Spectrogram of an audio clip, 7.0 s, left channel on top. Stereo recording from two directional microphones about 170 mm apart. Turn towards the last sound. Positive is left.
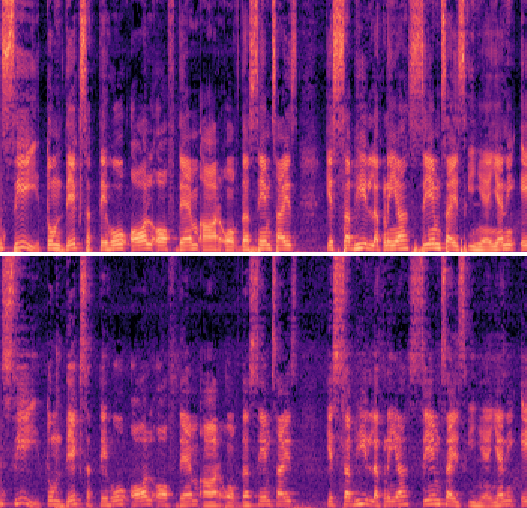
turn(degrees=35)  # may be behind; listen again after turning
